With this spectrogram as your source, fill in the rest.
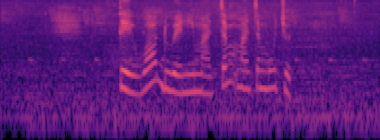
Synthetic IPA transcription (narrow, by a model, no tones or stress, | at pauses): d̪̥e̤wɔnd̪uwenimat͡ʃəmːat͡ʃəmwud̥ʒ̥ʊ̤t̪̚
